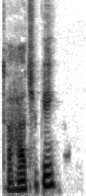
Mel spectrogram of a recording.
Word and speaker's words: Tehachapi: Um, some other people, Ta- Taha, I'm going to butcher this name, Taha Chapi, California, Tehachapi, California stayed open and mass free as well.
